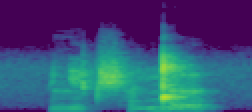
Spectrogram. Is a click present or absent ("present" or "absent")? present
